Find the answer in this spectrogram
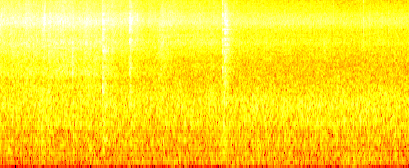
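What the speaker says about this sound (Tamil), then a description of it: "இது எல்லாமே நல்லா பச்சை வாசனை போகிற அளவுக்கு நல்லா வதக்கிக்கணும்" Curry masala powder and other spice powders sauté in a pan for a coconut milk rice and meal maker fry dish, giving a steady close-up sizzle with a few brief scraping stirs and no talking.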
